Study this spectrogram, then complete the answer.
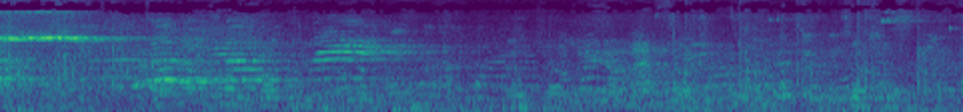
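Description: Sneakers squeak on a gym floor in an echoing hall.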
